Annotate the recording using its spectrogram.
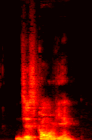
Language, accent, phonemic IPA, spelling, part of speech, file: French, Canada, /dis.kɔ̃.vjɛ̃/, disconvient, verb, LL-Q150 (fra)-disconvient.wav
- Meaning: third-person singular present indicative of disconvenir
